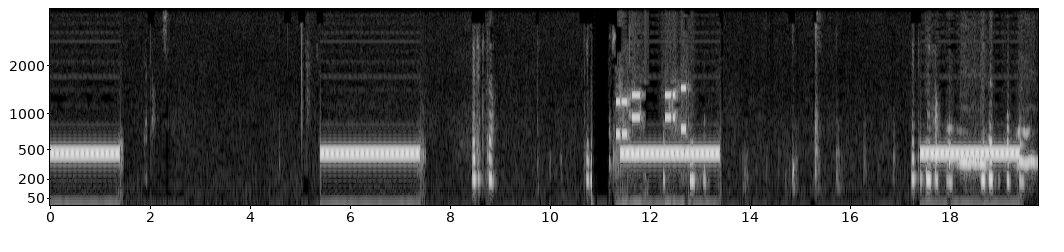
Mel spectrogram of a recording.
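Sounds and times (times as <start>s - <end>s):
steady loud phone tone: 0.0s - 1.5s, 5.4s - 7.5s, 11.3s - 13.4s, 17.4s - 19.7s
speech: 8.5s - 9.0s
telephone keypad beeps: 11.3s - 13.4s.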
